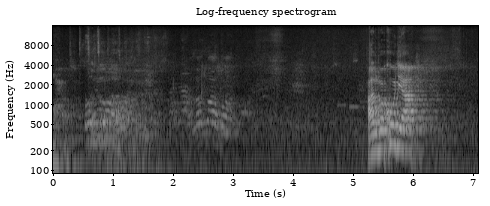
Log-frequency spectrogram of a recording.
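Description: An elderly man preaches with feeling through a microphone and loudspeakers, his voice rising to a loud call.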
